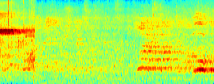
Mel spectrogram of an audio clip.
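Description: A referee's whistle blast, one steady shrill note that cuts off sharply under a second in, blowing the play dead. Voices shout out across the field near the end.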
